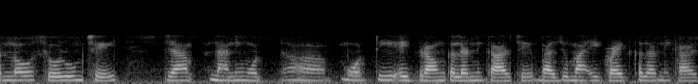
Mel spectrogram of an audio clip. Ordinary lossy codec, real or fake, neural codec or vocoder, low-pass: AAC, 16 kbps; fake; codec, 16 kHz in and 24 kHz out, 1 kbps, XY-Tokenizer; 7.2 kHz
